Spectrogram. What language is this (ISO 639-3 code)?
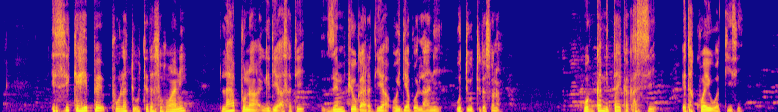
wal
